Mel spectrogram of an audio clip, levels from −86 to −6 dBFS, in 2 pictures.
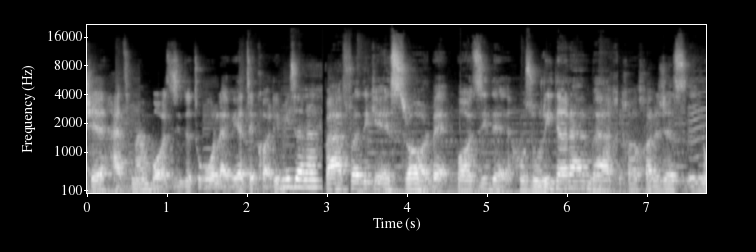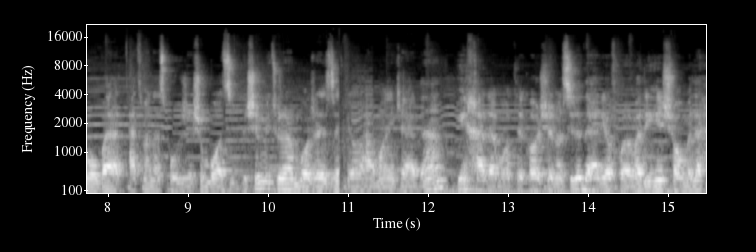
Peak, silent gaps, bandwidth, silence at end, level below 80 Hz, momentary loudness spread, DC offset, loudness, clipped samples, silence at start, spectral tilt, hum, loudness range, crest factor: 0 dBFS; none; 17 kHz; 0 s; -42 dBFS; 7 LU; 0.1%; -17 LUFS; under 0.1%; 0 s; -4.5 dB/octave; none; 3 LU; 16 dB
